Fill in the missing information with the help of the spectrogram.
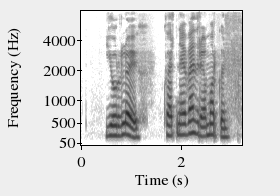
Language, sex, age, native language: Icelandic, female, 11, Icelandic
